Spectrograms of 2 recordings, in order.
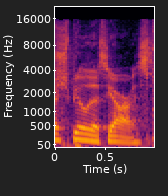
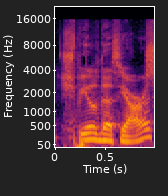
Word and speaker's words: Spiel des Jahres: Spiel des Jahres. – Thank you. Say it again. – Spiel des Jahres.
